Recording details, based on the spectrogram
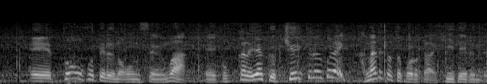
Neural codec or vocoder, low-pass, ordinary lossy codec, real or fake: vocoder, 22.05 kHz, 80 mel bands, Vocos; 7.2 kHz; none; fake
